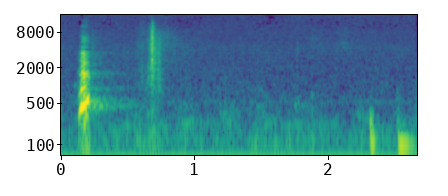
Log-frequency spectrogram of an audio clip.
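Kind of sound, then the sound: human body sound, hiccups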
